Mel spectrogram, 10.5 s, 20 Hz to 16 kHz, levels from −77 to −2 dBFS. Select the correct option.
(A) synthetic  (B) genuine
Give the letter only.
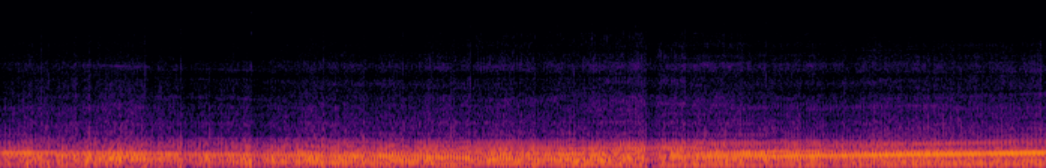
B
